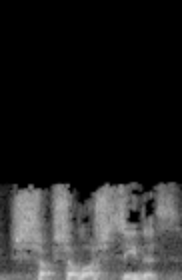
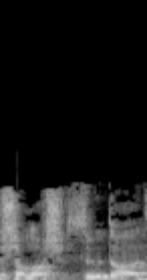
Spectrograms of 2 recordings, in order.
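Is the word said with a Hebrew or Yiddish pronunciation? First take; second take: Yiddish; Hebrew. First: It ends with an 'is' sound, Yiddish style. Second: It ends with an 'ot' sound, Hebrew style. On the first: "with the Yiddish pronunciation" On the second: "if you say it in regular Hebrew"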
